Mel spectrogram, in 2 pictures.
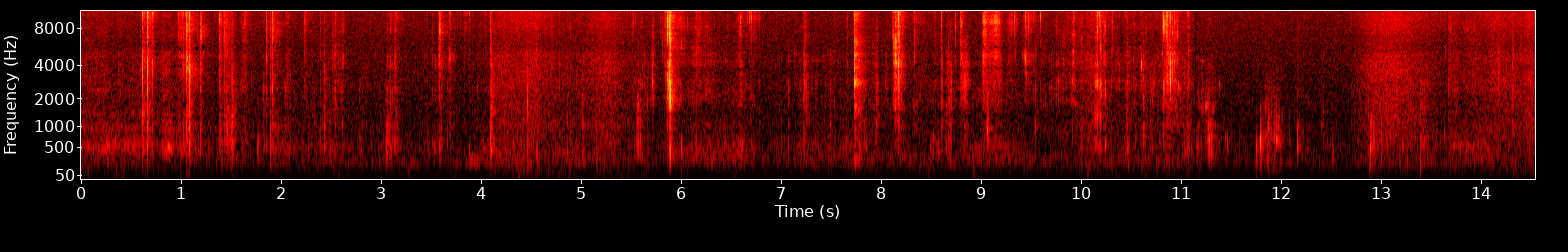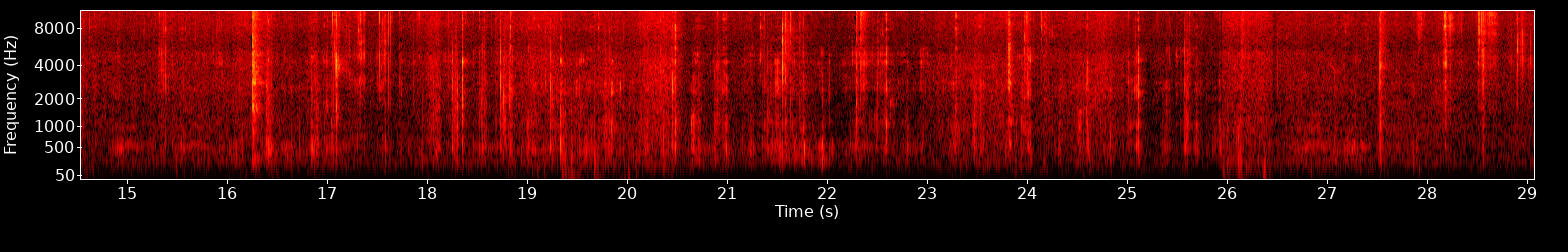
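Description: Close-up mouth sounds of eating grilled black tiger shrimp: biting and chewing, with many sharp, irregular crunchy clicks.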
